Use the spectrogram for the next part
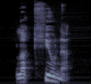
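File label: "lacuna", American English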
